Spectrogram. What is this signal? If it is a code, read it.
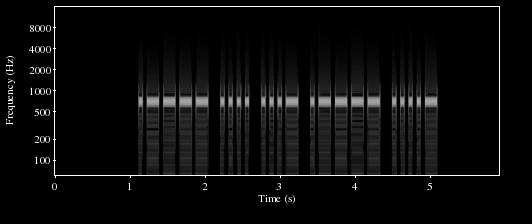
Morse code, heard as a keyed tone, about 23 wpm, 700 Hz. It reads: 1HV14
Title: Five Challenging Letter-Number Combinations 22wpm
